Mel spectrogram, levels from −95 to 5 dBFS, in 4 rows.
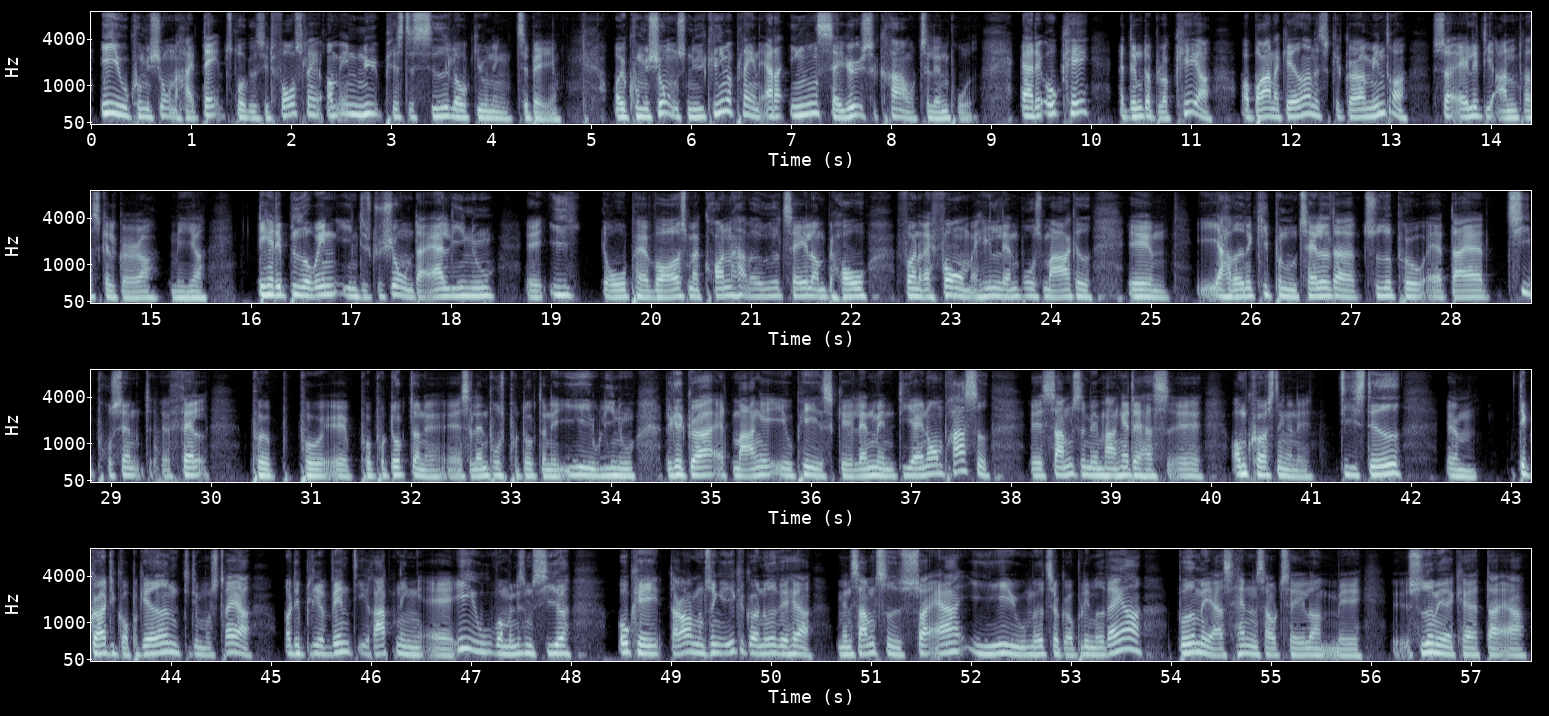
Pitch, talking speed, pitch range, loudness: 145 Hz, 185 wpm, 130-165 Hz, -19 LUFS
